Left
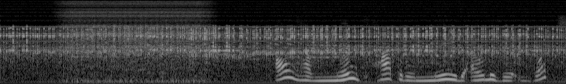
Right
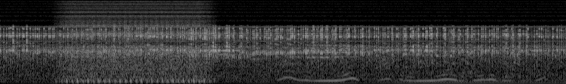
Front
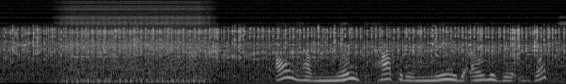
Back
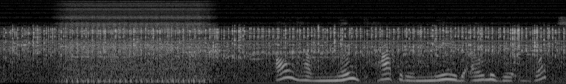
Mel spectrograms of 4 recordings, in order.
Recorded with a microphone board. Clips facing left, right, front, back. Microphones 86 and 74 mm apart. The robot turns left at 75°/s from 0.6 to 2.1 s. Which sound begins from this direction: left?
A woman speaking, at 2.8 s.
